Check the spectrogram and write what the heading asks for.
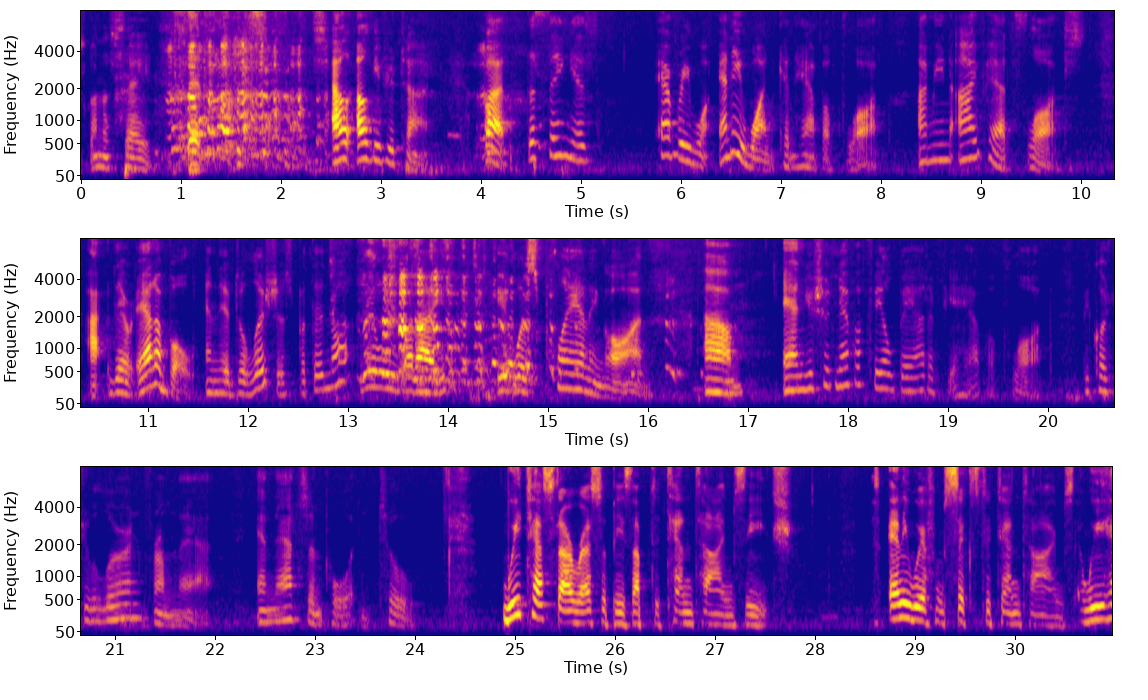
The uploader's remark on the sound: our first podcast before a live audience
